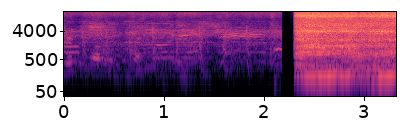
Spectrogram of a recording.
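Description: Soft talking and light knocks give way to a loud, sudden saw cutting firewood in a village, its motor buzzing steadily up close.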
